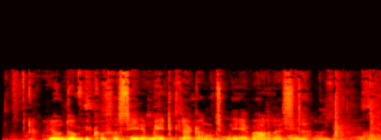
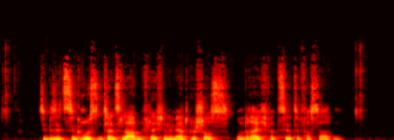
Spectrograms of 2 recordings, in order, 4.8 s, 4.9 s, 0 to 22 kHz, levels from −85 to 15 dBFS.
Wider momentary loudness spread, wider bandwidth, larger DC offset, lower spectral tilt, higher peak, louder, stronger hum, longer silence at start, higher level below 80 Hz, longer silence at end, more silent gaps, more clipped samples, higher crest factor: first, 12 LU vs 8 LU; second, 11.5 kHz vs 15 kHz; neither; about the same, -5 dB/octave vs -5 dB/octave; about the same, 0 dBFS vs -2 dBFS; first, -19 LUFS vs -22 LUFS; neither; second, 0.15 s vs 0.5 s; about the same, -44 dBFS vs -48 dBFS; second, 0 s vs 0.65 s; neither; neither; about the same, 18 dB vs 20 dB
